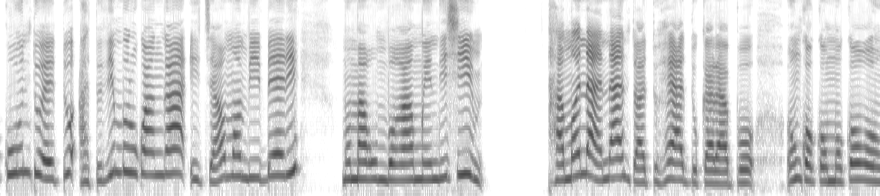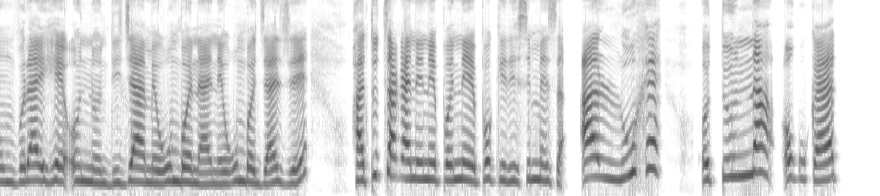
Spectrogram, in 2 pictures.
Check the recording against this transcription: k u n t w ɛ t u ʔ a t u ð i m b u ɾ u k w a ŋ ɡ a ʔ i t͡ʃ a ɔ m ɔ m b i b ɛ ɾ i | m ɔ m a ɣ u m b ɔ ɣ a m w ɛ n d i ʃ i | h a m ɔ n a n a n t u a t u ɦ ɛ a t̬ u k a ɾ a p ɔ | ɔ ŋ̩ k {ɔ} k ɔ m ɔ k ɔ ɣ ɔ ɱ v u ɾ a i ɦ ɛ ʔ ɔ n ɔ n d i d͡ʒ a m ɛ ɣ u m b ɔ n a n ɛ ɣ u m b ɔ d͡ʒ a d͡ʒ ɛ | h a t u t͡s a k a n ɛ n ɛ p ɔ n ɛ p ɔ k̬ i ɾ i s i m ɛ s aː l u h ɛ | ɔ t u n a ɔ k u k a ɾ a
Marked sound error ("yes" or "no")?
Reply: no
